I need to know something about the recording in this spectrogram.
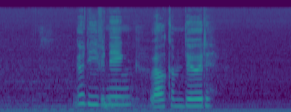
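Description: A young woman speaks briefly with animation into a close microphone.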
